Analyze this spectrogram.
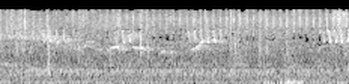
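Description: Open-air ambience: a steady low rumble of wind with a few faint bird chirps. A cluster of soft, low thumps comes about three and a half seconds in.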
